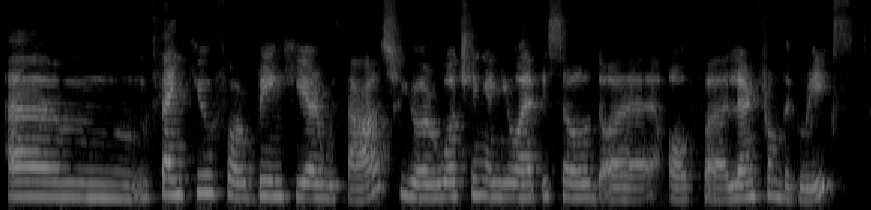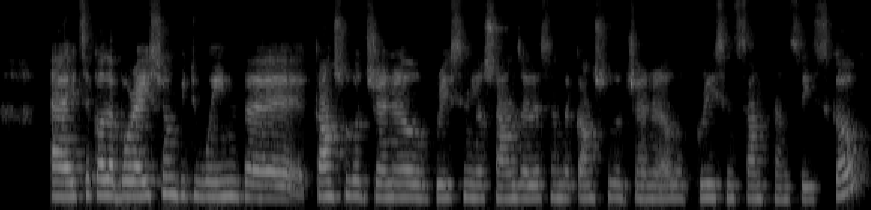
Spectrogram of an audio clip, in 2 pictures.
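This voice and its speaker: A woman's voice: medium pitch, flat delivery, normal speed, fairly bright tone. A young adult woman hosting an interview over a video call, speaking hesitantly with many fillers. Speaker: host, consulate officer.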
